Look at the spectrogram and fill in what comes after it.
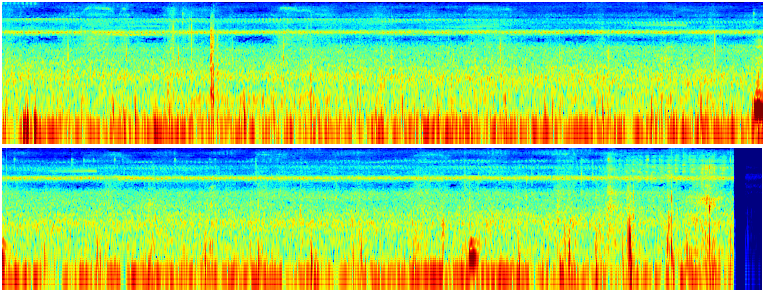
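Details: Late-September grass insect chorus beside the Deudeul River, Nampyeong: an unbroken high buzzing hum over a low rumble of background noise, with occasional faint ticks and knocks.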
